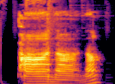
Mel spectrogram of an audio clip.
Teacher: It should be B, but more closer to P. It's a soft like P in spin.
